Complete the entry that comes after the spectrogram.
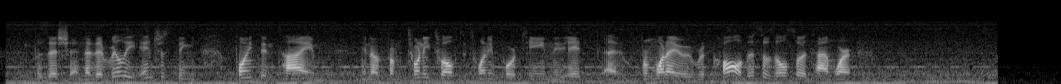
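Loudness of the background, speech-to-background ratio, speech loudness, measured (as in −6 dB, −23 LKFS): −40.0 LKFS, 14.0 dB, −26.0 LKFS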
